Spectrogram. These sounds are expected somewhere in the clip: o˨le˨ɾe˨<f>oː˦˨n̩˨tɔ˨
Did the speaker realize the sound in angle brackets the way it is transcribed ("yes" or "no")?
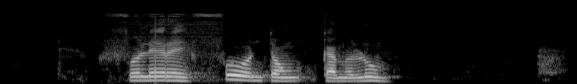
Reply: yes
